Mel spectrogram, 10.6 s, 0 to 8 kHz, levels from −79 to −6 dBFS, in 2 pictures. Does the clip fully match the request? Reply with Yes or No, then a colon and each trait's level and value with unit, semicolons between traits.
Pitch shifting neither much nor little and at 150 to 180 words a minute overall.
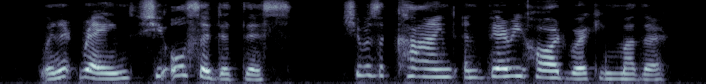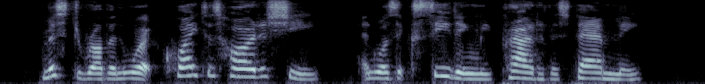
No: wide, 6.4 semitones; average, 175 wpm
